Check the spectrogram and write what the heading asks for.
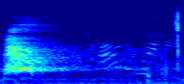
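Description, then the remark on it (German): A single sharp dog bark right at the start, loud, followed by quieter fading sound and a faint high click near the end. “Ähm, sorry für den Hund.”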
